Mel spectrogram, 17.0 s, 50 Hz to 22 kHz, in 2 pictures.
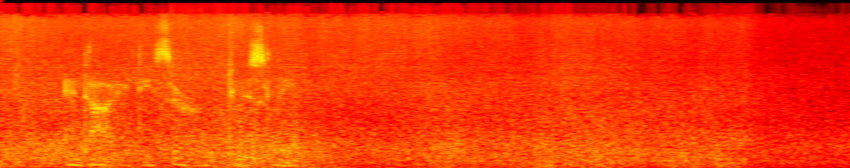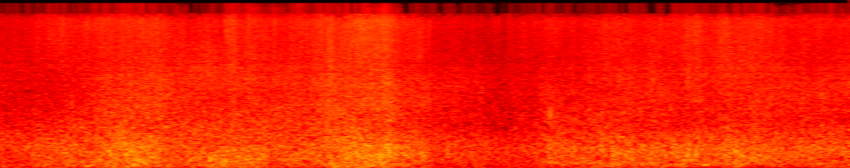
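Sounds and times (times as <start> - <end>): ocean waves breaking: 0.0 - 7.9.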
